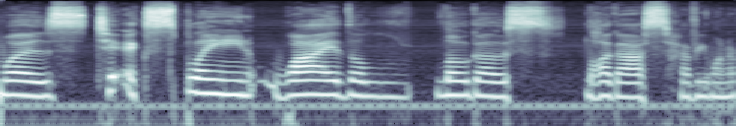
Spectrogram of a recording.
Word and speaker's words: logos: hide knowledge the logos i'm going to say logos gotta do the greek pronunciation the logos to illuminate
